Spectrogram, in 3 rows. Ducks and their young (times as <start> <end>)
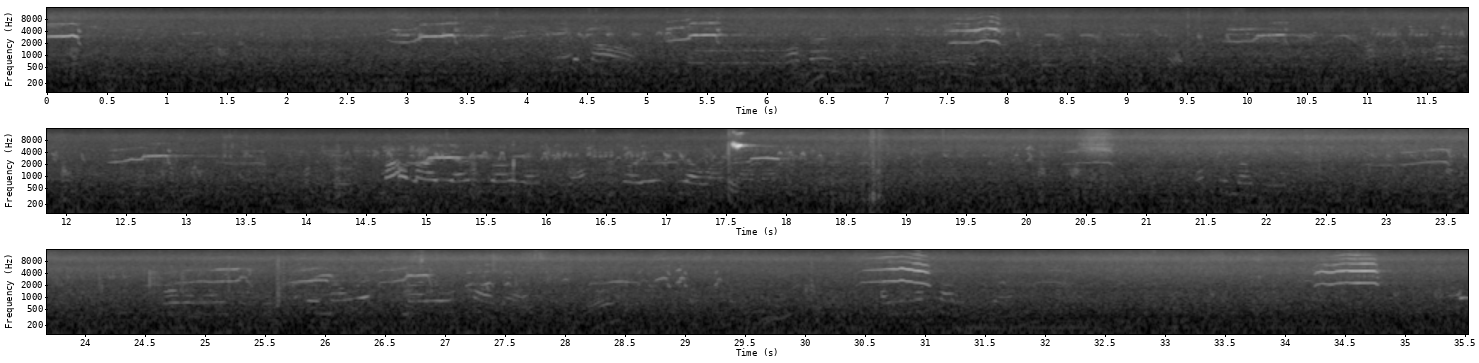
4.2 32.2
